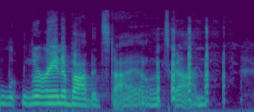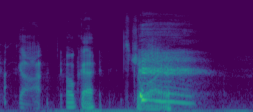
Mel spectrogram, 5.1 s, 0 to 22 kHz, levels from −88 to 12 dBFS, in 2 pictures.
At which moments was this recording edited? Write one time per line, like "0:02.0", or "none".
0:02.7
0:03.5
